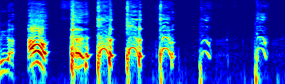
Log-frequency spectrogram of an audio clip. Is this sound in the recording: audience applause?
no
